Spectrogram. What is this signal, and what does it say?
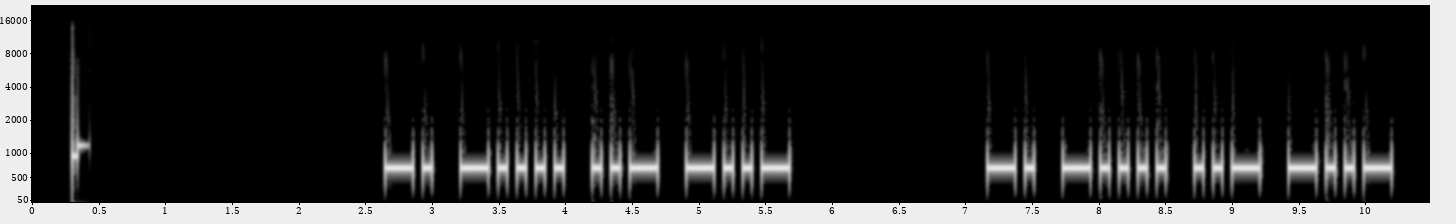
Morse code, heard as a keyed tone, about 17 wpm, 700 Hz. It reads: N6UX N6UX
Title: USA Call Signs - 4 Characters - Repeated 2x - 17wpm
